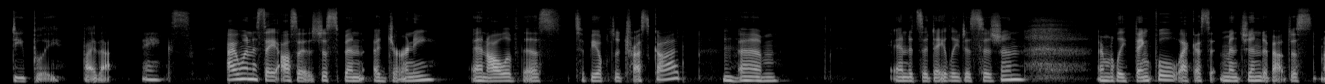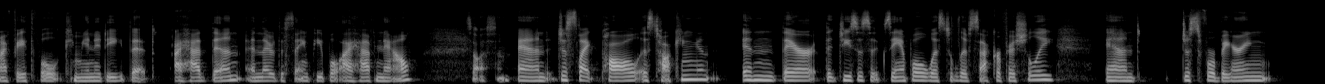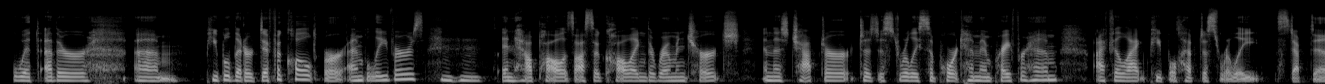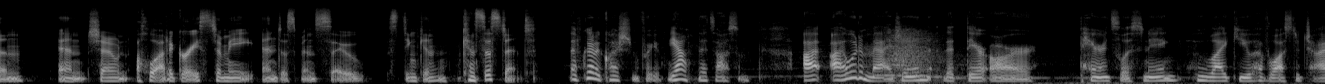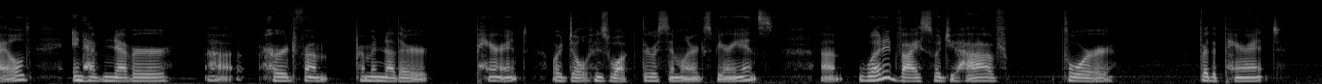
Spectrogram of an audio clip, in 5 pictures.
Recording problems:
traffic noise; noticeable; throughout; 20 dB below the speech

